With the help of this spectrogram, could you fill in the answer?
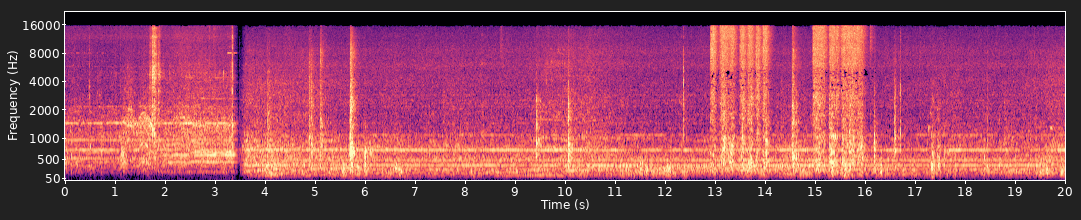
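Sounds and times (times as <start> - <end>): steady hum: 0.0 - 20.0
hissing bursts of spray: 12.9 - 14.2, 15.0 - 16.2.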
